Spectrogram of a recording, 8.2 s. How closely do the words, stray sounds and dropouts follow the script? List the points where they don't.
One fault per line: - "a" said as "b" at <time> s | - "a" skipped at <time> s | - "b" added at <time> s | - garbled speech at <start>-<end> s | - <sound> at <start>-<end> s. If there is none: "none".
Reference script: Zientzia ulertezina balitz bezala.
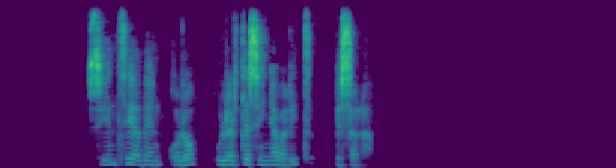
- "den oro" added at 1.9 s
